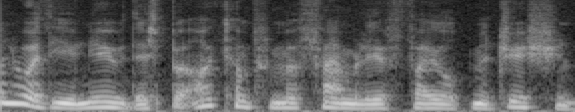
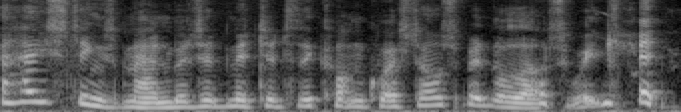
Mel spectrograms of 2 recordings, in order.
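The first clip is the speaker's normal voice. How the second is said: soft voice cracking up into laughter mid-line; 4 semitones higher, 5 dB quieter than usual. Moving on after a joke, the speaker starts the next item, breaking into laughter. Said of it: "Charlie seems to have corpsed there".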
